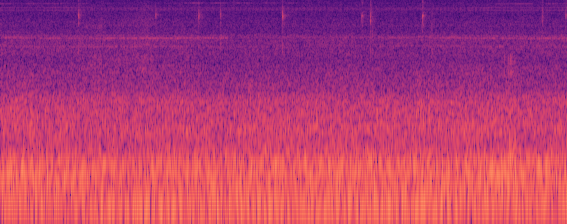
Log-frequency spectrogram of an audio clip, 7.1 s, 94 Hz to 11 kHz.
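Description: Steady, loud droning of a turboprop airplane cruising in the flight simulator X-Plane 11, a constant engine and propeller hum that holds unchanged for about seven seconds.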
